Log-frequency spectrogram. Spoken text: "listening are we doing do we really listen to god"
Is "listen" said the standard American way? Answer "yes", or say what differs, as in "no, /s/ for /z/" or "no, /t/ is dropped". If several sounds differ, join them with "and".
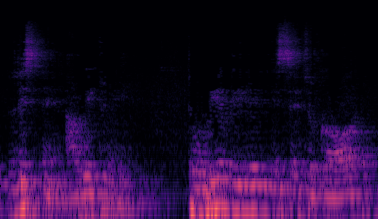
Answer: no, /n/ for /l/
